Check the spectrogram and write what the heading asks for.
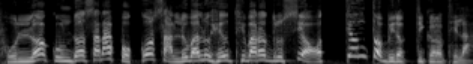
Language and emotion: Odia, disgusted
